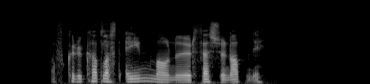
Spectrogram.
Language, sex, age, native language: Icelandic, male, 18-19, Icelandic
